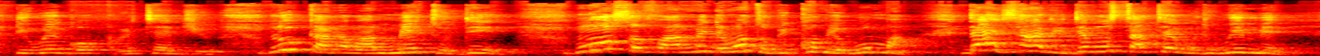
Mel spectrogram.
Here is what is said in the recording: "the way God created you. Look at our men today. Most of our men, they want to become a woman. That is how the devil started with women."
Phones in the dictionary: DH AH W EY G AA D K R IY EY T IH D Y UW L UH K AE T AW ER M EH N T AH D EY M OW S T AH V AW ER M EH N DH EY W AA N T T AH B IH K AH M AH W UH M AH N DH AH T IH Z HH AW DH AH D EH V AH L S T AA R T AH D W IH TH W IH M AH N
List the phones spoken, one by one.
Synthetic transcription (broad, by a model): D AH W EY G AA D K R IY EY T IH D Y UW L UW K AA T AW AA M EH N T AH D EY M OW S T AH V AW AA M EH N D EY W AA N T T AH B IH K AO M AH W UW M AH N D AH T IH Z HH AW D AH D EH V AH N S T AA T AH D W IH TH W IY M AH N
